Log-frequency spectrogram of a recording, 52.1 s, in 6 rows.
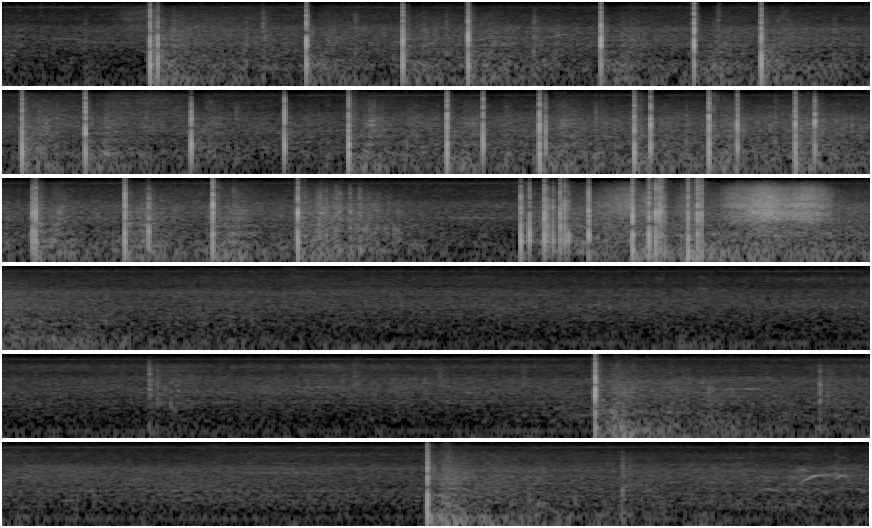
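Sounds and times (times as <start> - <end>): firework crackling hiss: 0.0 - 52.0
firework shell bursts: 22.5 - 26.3.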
